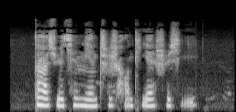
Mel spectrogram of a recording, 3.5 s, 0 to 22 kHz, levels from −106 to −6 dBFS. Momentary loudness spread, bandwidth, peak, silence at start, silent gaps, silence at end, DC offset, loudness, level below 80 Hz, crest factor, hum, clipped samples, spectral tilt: 10 LU; 11 kHz; -4 dBFS; 0.55 s; none; 0.6 s; under 0.1%; -23 LUFS; -74 dBFS; 20 dB; none; under 0.1%; -3 dB/octave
